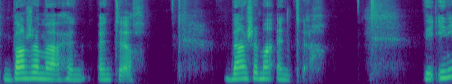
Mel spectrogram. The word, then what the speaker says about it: Benjamin Hunter: In French, you pronounce that Benjam Hunter.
